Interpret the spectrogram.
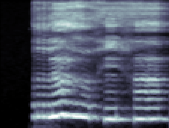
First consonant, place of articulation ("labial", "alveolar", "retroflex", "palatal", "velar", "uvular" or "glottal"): alveolar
